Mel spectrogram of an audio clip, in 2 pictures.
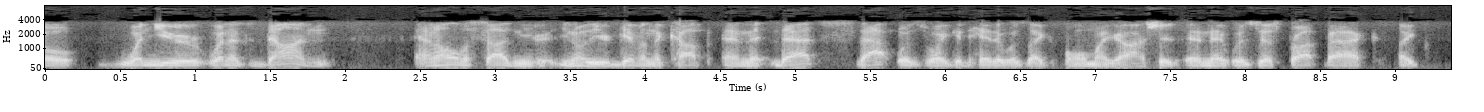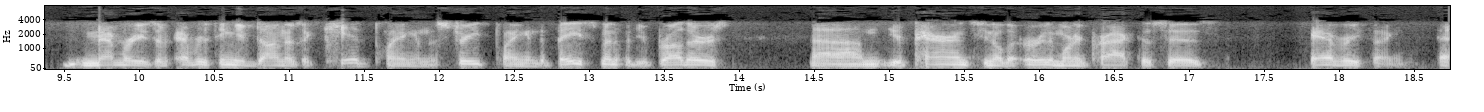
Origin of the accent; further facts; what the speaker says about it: Toronto, Ontario, Canada; I grew up in Toronto, so you had to cheer for the Leafs.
